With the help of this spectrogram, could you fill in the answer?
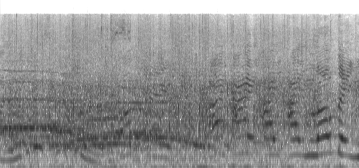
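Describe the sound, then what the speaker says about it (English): A studio audience on a daytime talk show claps steadily and loudly for several seconds, with a voice rising over the applause throughout. "I love that you all are clapping right now"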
